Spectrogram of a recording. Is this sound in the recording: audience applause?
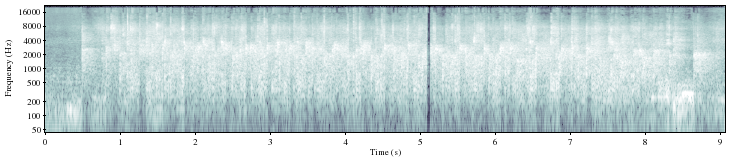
yes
